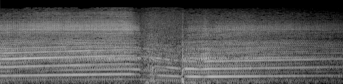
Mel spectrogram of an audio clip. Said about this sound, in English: This, on the other hand, is what a naturally aspirated V8 sounds like.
